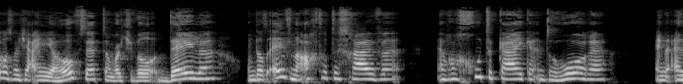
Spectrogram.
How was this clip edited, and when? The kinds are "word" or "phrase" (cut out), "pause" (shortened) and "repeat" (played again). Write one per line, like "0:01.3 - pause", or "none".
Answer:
none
